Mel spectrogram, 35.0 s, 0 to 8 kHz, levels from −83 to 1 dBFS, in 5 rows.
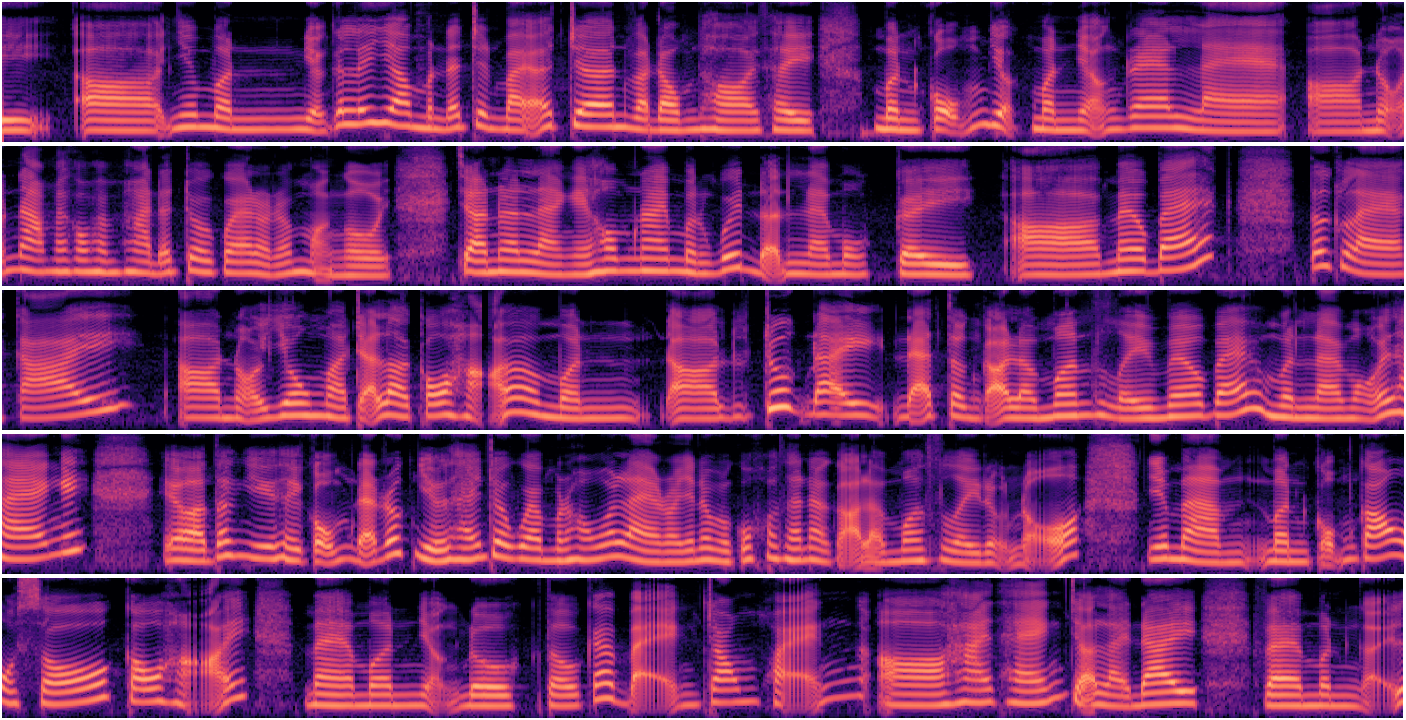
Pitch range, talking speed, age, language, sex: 180-235 Hz, 230 wpm, 20-39, Vietnamese, female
